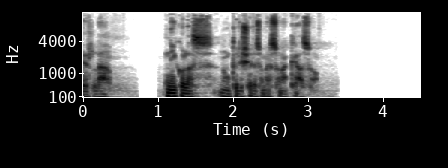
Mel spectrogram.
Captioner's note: Italian; Italian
